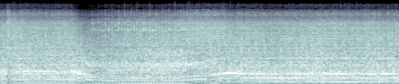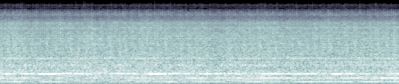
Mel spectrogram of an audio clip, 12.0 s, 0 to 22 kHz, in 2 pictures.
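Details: Bobcat 632 engine after the blow-by repair with new piston and rings fitted and reassembled: it catches after a brief crank and settles into a steady, even idle with no ticking, puffing or misfire; runs sound.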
